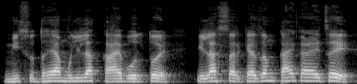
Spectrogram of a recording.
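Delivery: plain reading voice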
